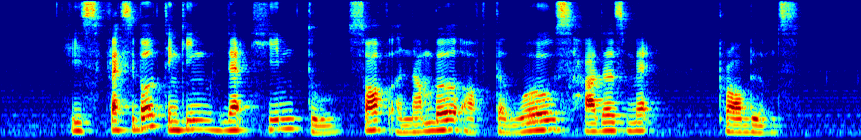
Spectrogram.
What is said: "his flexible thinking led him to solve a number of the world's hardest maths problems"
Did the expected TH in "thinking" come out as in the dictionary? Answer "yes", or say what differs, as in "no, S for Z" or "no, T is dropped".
no, T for TH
